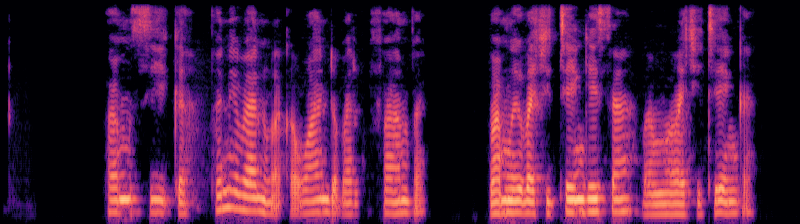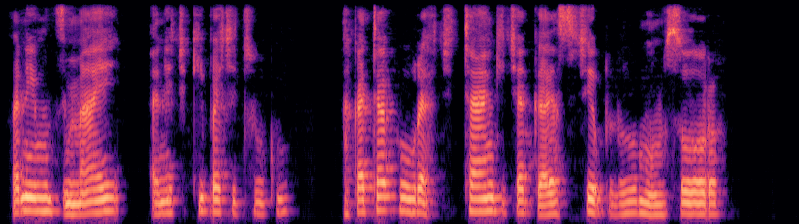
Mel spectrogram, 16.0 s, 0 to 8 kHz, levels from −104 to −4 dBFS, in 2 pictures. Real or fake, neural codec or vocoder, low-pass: fake; codec, 16 kHz, 4 kbps, FreqCodec, larger model; 7.2 kHz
